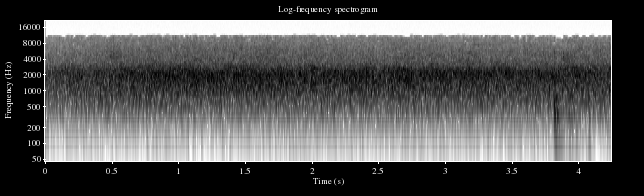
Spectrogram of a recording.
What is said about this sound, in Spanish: Démosle ese aplauso fuerte al que vive. Increíble, es muy lindo esto.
